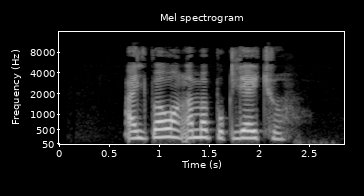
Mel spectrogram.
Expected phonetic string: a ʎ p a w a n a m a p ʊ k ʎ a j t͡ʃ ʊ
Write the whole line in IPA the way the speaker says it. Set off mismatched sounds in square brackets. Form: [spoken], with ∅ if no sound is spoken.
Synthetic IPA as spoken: a ʎ p a w a [ŋ] a m a p ʊ k ʎ a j t͡ʃ ʊ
